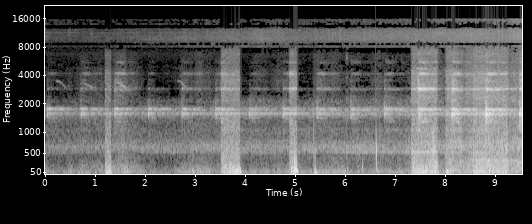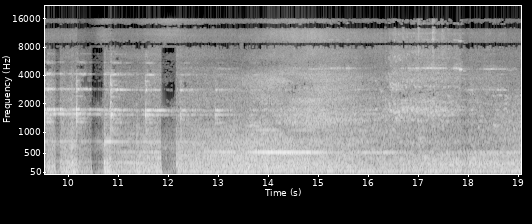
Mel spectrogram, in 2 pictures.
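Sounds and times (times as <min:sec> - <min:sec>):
train rumbling past: 0:00.0 - 0:19.0
wheel brake squeal: 0:13.7 - 0:19.0.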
